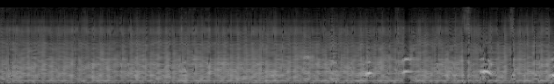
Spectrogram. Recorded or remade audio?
remade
